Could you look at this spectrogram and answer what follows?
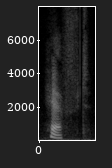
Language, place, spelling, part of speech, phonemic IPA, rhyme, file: English, California, heft, noun / verb, /hɛft/, -ɛft, En-us-heft.ogg
- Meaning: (noun) 1. The feel of the weight of something; heaviness 2. The force exerted by an object due to gravitation; weight 3. Graveness, seriousness; gravity 4. Importance, influence; weight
